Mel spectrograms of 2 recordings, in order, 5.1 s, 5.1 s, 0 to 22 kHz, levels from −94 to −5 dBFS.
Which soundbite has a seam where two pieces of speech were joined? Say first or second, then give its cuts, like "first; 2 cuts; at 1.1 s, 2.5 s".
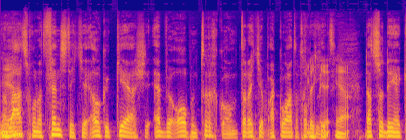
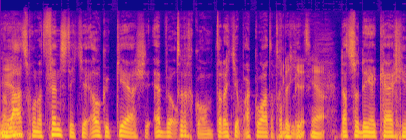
second; 1 cut; at 2.2 s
